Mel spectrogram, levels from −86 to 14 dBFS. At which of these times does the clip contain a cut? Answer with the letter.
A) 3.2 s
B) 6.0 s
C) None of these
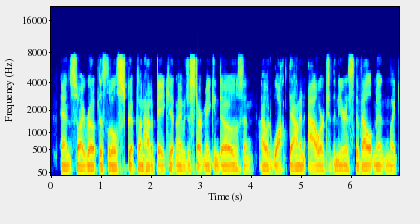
B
